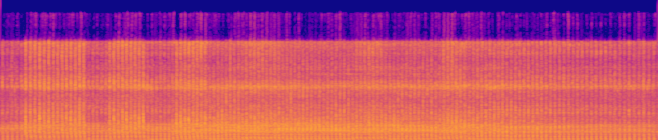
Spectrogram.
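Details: Fitter diesel engine pump after bleeding air from the fuel system: loud, steady rapid knocking around four beats a second, even and sustained; single-cylinder diesel running properly.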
